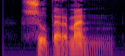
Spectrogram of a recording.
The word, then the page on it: superman: espagnol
